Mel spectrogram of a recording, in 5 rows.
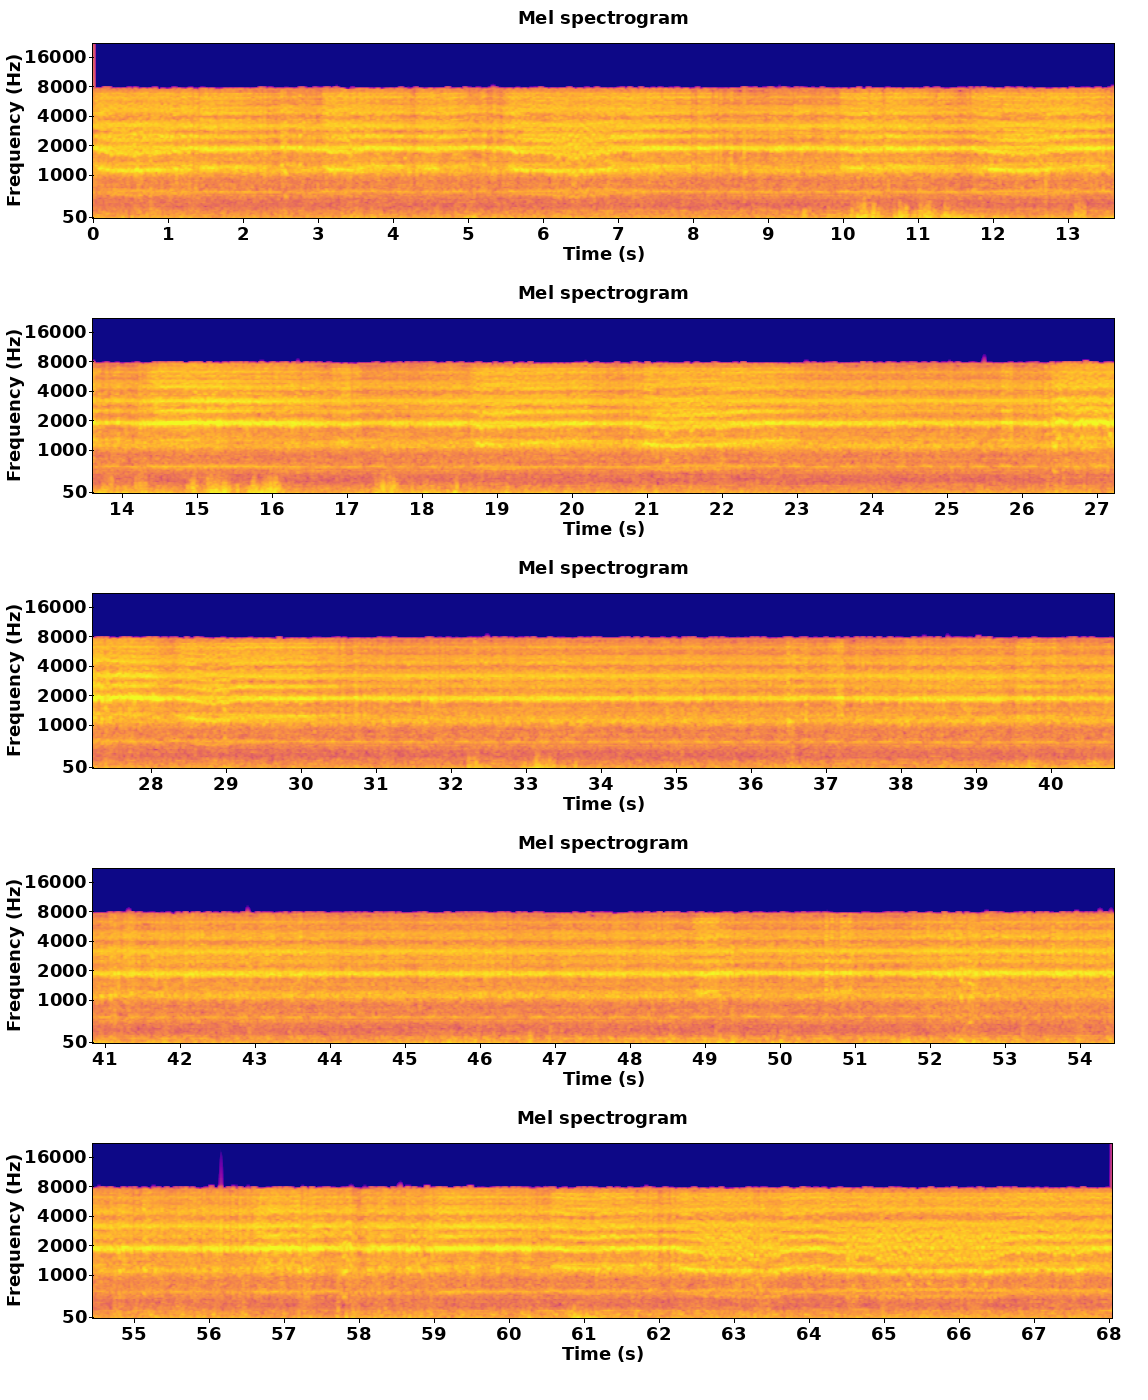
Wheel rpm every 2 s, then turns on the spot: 160, 160, 160, 160, 170, 160, 160, 170, 170, 160, 160, 170, 170, 160, 170, 160, 160, 170, 160, 160, 160, 160, 160, 160, 170, 170, 170, 170, 160, 170, 170, 160, 160, 160.
none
